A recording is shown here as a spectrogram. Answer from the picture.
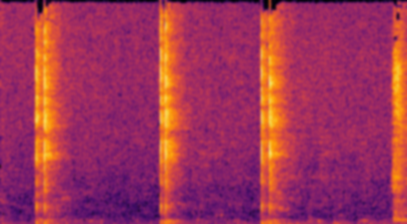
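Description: Three sharp computer mouse clicks, about a second apart, each placing a point of a polygonal lasso selection.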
